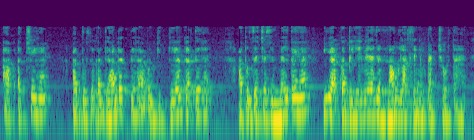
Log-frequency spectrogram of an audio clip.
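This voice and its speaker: A woman's voice: lowish voice, little pitch movement, moderate pace. A woman teacher giving a lecture, asking herself questions and answering them. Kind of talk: explanatory lecture. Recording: dull, slightly distant recording with faint noise.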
